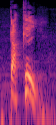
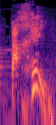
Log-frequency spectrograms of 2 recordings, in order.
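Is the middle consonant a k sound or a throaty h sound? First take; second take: k sound; throaty h. First: The middle consonant is a hard k sound. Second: The middle consonant is a throaty, raspy h sound. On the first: The speaker calls it wrong. "ele não tem som de ki" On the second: The speaker calls it right. "ele tem som de ri"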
